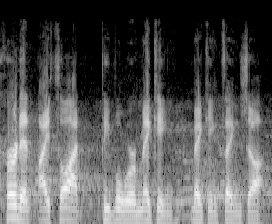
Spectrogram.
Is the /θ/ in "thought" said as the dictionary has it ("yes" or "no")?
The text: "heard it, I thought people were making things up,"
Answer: yes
